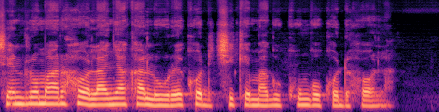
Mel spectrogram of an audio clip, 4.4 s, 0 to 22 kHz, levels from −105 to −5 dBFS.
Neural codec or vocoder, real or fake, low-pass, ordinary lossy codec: vocoder, 44.1 kHz, 128 mel bands, Pupu-Vocoder; fake; none; none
